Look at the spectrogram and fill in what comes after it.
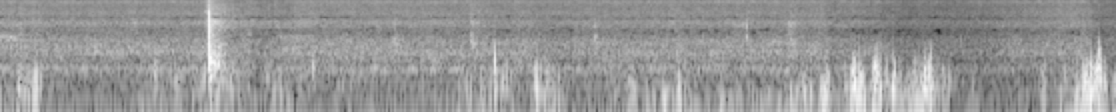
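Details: Feral honey bee colony that built its hive inside a tractor tire in a stack of tires at a citrus orchard in Mission, Texas, disturbed during hive removal; low, rough droning buzz with irregular louder surges and scattered handling thumps.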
